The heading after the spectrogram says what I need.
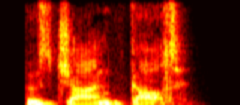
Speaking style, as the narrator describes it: growled Wolverine around the cigar in his mouth

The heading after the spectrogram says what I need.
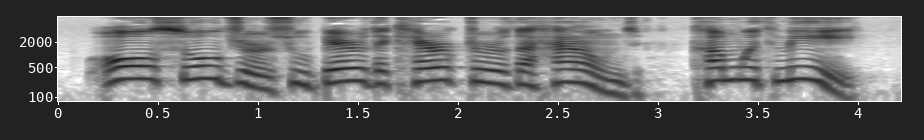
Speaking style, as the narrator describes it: he cried

